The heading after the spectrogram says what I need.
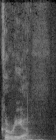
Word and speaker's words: Correa: Do we have a Correa in the office or in the audience? And I hope I pronounced your name correctly. Close. You can correct me. Korea. Right.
